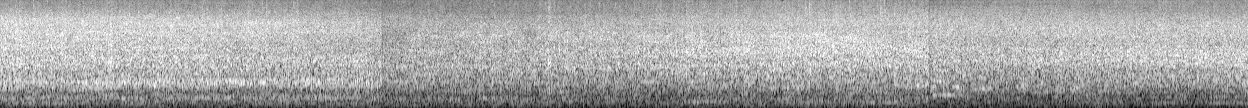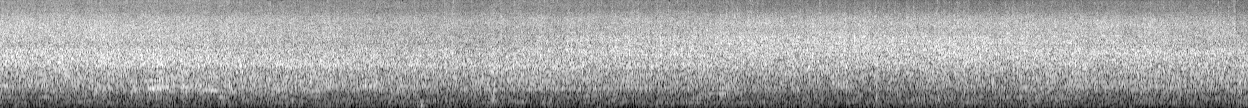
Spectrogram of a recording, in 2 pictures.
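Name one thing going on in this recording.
Model trains rumble and whir along their tracks.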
